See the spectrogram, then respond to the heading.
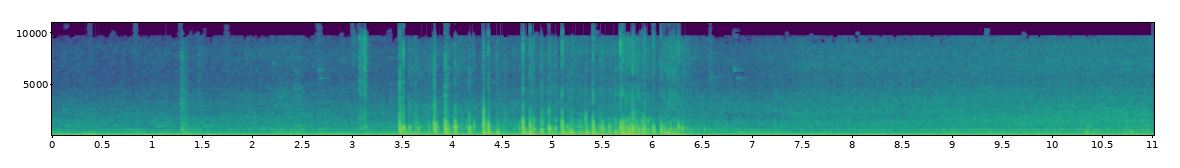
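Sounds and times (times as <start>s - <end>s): car engine idling: 1.6s - 11.0s
tyre crushing foam balls: 3.5s - 6.6s.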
